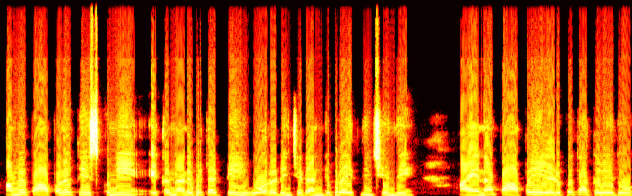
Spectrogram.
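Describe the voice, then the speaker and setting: A woman narrating a story in a steady, even reading manner. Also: fairly high pitch, normal speed, clean tone, no echo, low-quality recording. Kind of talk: scripted narration.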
